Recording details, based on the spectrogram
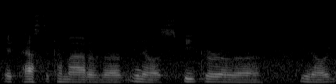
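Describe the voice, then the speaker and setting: A man's voice: mid-range voice, little pitch movement, fairly quick, a little mellow, a little hiss or hum, low-quality recording. A man teaching a casual workshop class on sound, explaining at length with many restarts and fillers. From Ukrainian-speaking background. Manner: explanatory, rambling, many restarts and "you know"s. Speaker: music teacher. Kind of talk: informal workshop lecture. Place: workshop room at a camp.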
